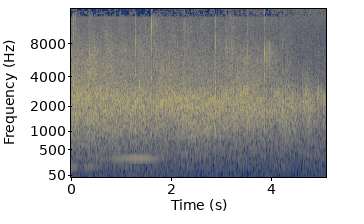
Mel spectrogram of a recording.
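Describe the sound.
Audience applause at an evening performance: a dense, steady wash of clapping from many hands that holds its loudness the whole way through and eases off slightly at the end.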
